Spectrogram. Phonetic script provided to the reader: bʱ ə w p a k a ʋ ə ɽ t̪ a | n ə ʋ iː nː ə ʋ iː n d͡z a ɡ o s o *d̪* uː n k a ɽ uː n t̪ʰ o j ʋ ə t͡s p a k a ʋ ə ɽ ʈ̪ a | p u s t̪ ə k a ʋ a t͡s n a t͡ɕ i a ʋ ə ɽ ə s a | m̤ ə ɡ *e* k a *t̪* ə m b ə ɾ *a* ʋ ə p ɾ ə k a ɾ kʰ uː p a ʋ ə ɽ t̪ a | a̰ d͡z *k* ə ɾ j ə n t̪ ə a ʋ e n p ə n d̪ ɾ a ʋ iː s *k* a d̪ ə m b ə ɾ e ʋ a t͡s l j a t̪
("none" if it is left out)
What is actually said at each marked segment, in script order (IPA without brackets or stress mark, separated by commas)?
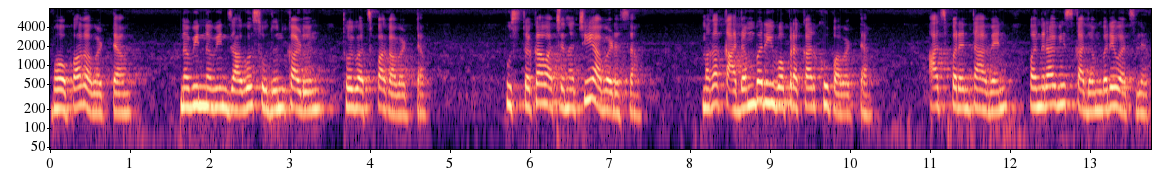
d̪, a, d̪, i, p, k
